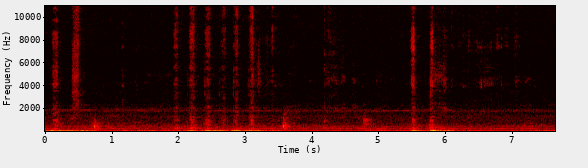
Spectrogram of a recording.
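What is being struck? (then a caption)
Graphite pencil on a sheet of drawing paper. A graphite pencil is pressed close against a flat sheet of white drawing paper, scratching out strokes and hatching. Dry, rough scratches come in irregular bursts with brief broadband clicks, then a quieter stretch of soft rubbing, then another louder pass near the end.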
